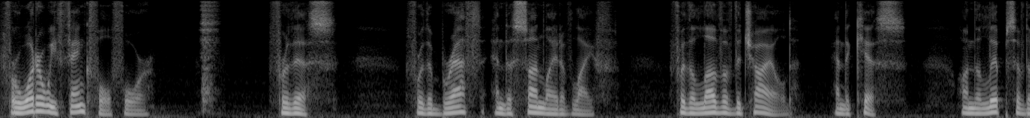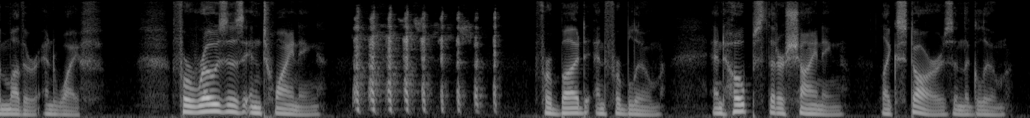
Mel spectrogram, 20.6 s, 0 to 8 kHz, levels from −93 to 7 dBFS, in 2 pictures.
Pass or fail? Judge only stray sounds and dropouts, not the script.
fail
